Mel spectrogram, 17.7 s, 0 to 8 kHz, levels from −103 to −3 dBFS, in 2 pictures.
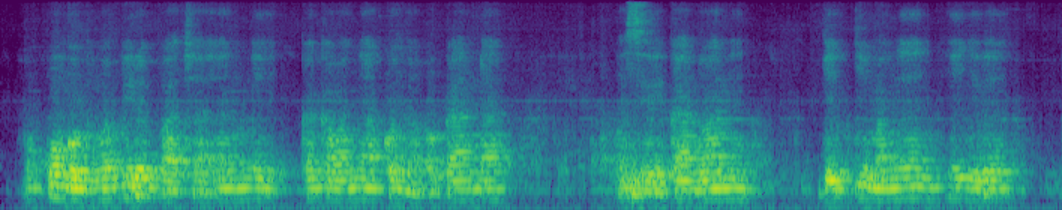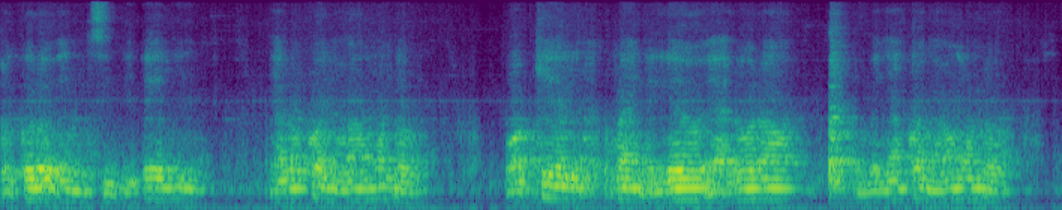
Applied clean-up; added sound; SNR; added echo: neural separator model SepFormer DNS4.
